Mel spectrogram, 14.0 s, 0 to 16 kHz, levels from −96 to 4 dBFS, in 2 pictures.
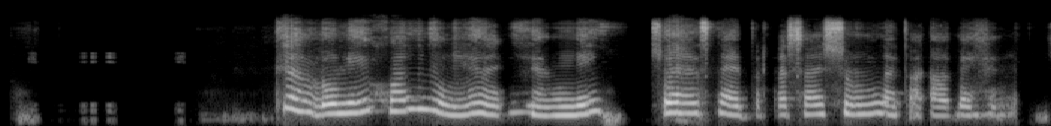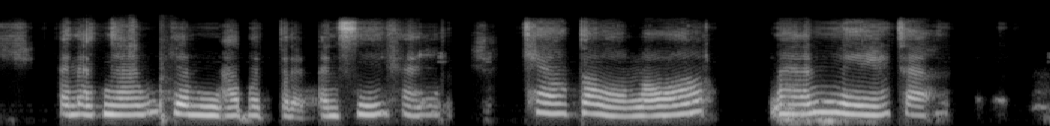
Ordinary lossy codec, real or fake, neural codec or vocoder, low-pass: none; fake; codec, 24 kHz, 0.9 kbps, WavTokenizer, medium music audio release; 10.8 kHz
